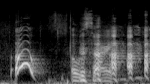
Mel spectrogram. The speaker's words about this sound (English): Sorry. There's a dog licking your foot. There's a dog in studio, and it jumped up, and it just scared me, even though I know the dog's in studio, so I don't know why it scared me, but it just scared me.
